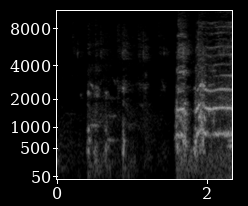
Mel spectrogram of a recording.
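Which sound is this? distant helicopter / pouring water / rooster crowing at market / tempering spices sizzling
rooster crowing at market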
